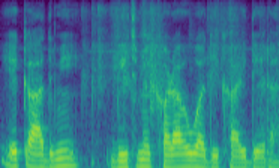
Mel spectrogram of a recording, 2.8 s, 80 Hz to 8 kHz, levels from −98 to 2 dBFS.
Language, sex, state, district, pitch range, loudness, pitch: Hindi, male, Bihar, West Champaran, 100-120 Hz, -18 LUFS, 110 Hz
